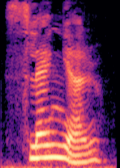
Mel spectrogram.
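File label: "slänger", Swedish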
